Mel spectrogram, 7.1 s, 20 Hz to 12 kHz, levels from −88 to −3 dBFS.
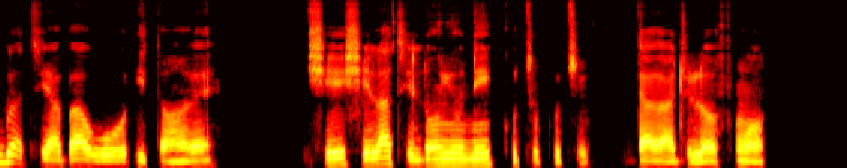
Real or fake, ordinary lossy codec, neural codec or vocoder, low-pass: real; none; none; none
